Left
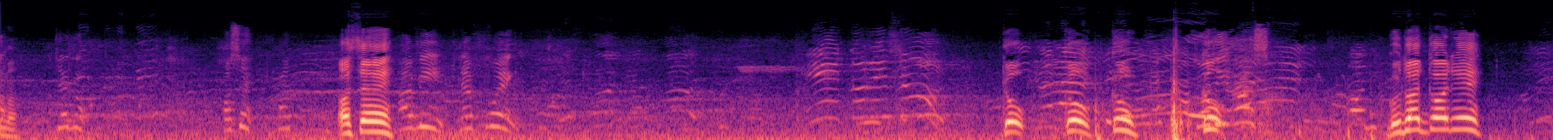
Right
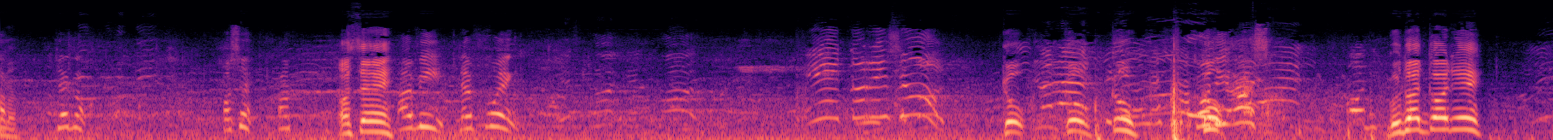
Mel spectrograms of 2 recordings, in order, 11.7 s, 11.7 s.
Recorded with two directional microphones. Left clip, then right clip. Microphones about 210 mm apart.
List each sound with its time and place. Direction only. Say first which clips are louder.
0.4 s speech: right 11 dB; 25° right (ahead or behind)
1.7 s speech: right 7 dB; 25° right (ahead or behind)
2.5 s speech: left 5 dB; 15° left (ahead or behind)
3.0 s speech: right 6 dB; 25° right (ahead or behind)
6.0 s speech: right 6 dB; 40° right (ahead or behind)
7.5 s speech: left 3 dB; 10° left (ahead or behind)
8.5 s speech: right 1 dB; centre (ahead or behind)
9.1 s a sound: right 5 dB; 30° right (ahead or behind)
10.4 s speech: even; 5° left (ahead or behind)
